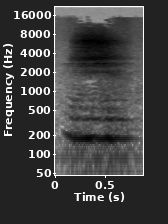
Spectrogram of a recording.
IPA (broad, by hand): ʒ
